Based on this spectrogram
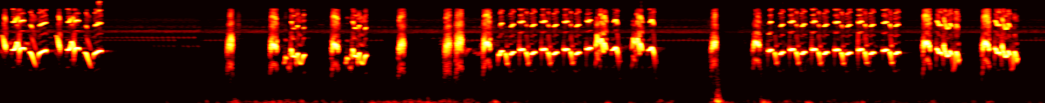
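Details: Male sooty-headed bulbul calling a rival in the afternoon: bursts of rapid, sharp chirping notes in quick runs, broken by short pauses and loud clicking taps, over a faint steady high-pitched whine.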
